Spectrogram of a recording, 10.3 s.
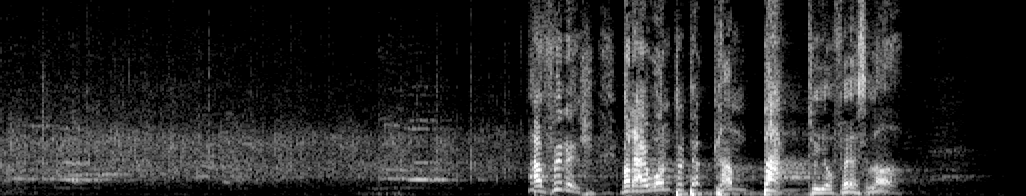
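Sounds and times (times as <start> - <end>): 
audience applause: 0.0 - 5.8
speech: 5.3 - 9.0.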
